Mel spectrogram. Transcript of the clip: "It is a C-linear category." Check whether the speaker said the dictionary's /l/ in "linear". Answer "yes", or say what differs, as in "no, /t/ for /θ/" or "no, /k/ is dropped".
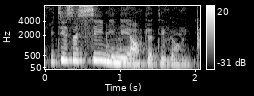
no, /n/ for /l/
